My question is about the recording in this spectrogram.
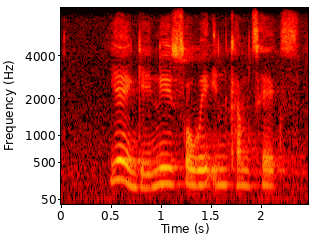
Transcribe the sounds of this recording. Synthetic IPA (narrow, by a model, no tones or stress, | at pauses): jɛŋɡʱenisɔwɛʔinkʰamtʰɛks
